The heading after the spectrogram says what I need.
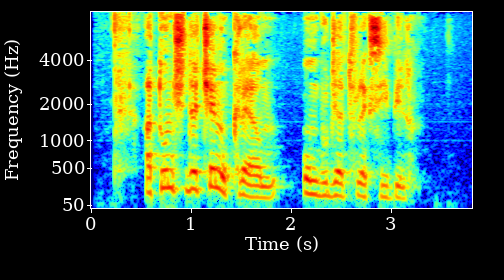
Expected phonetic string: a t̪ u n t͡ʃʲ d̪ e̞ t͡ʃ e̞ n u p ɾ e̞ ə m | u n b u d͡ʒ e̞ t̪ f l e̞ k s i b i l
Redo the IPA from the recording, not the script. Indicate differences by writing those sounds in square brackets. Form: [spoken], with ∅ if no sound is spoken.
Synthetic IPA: a t̪ u n t͡ʃʲ d̪ e̞ t͡ʃ e̞ n u [k] ɾ e̞ ə m | u n b u d͡ʒ e̞ t̪ f l e̞ k s i b i l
